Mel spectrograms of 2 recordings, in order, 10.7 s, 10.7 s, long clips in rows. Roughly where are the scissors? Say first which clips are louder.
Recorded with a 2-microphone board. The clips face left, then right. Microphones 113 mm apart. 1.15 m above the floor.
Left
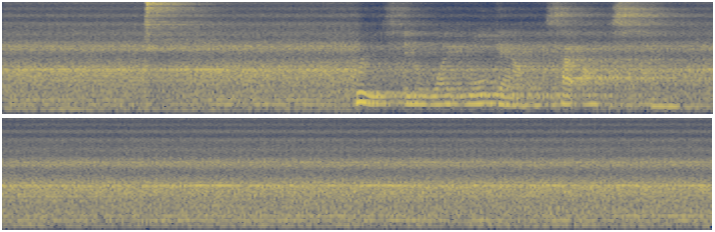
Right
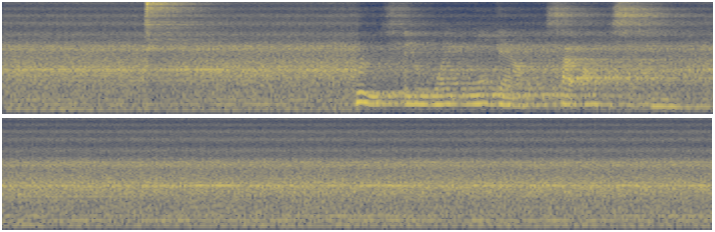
Left 2 dB; right.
